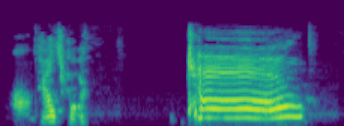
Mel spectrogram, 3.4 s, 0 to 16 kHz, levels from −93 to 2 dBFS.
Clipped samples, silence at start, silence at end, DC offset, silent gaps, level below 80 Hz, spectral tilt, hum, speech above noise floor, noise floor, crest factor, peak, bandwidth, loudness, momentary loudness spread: under 0.1%; 0.15 s; 0.4 s; under 0.1%; none; -64 dBFS; -4 dB/octave; none; 63 dB; -75 dBFS; 14 dB; -2 dBFS; 7.6 kHz; -12 LUFS; 15 LU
